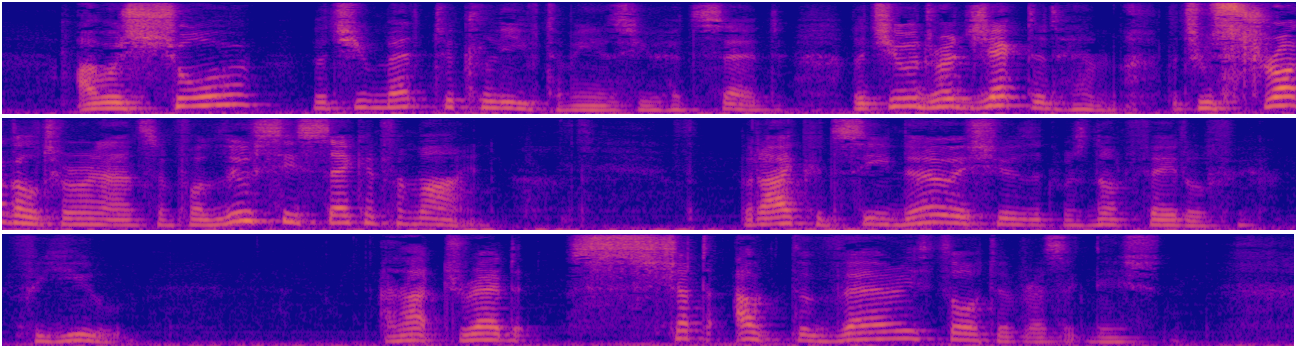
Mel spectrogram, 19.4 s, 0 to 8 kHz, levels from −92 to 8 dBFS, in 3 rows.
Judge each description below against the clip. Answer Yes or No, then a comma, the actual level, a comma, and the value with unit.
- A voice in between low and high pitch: Yes, medium, 155 Hz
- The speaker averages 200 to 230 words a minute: No, average, 165 wpm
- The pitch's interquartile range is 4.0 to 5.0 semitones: No, wide, 5.4 semitones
